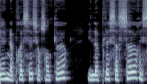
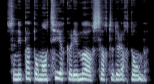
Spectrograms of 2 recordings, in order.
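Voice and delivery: plain

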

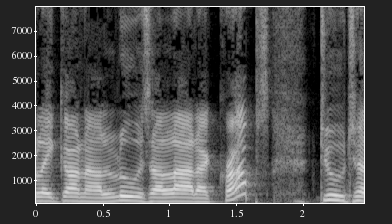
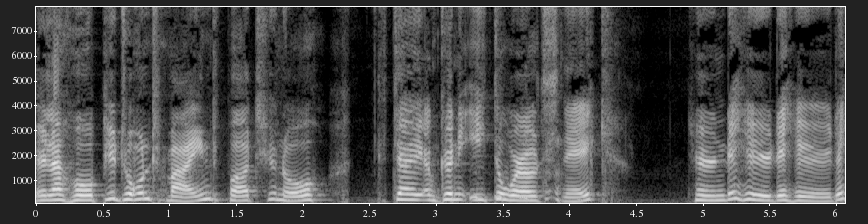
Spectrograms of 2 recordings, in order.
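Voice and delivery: fake exaggerated Swedish-style accent; 2 semitones higher than usual. Retelling the world serpent story, voicing Thor in a put-on accent. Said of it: "What is this accent?".

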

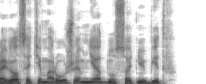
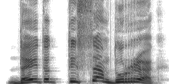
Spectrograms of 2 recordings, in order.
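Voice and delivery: very high, rising, furious angry shout; 12 semitones higher, 6 dB louder than usual. Reading fiction aloud, a young man leaps up and shouts back: angry shout. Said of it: "гневно выкрикнул он".

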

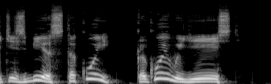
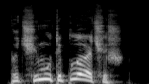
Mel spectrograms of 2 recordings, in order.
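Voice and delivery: fearful, frightened, scared voice; 7 semitones higher than usual. Sabrina asks Daphne, who has suddenly burst into tears: frightened question. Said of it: "испуганно спросила Сабрина".

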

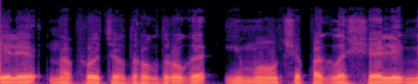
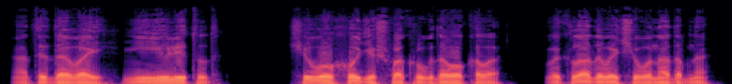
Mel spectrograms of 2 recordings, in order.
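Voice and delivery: plain reading voice

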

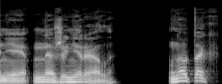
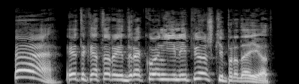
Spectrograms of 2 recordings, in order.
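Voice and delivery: gleeful, joyful cry, very high-pitched; 10 semitones higher than usual. An unseen voice from behind calls out about a young man: joyful exclamation. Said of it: "радостно воскликнул невидимка сзади".

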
